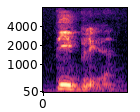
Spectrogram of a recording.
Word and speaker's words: Bíblia: chamavam de Biblia e ao passar para o latim a tônica recaiu na primeira sílaba ficando Bíblia esse é o título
